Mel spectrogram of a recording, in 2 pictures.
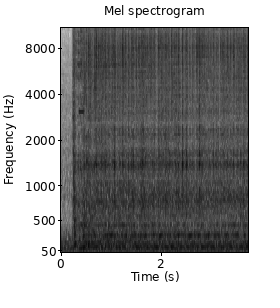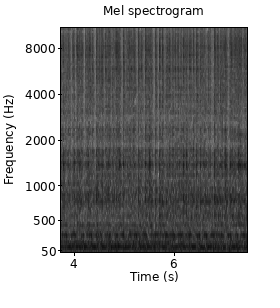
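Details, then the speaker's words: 2005 Yamaha GP1300R jet ski with a fuel-injected two-stroke, run after purchase. Steady buzzy idle with a hard, rapid knock throughout; a really bad engine knock, cause unknown. "It's got a really bad knocking noise in there. We don't know what's wrong with this."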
